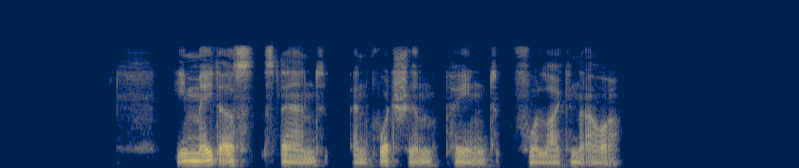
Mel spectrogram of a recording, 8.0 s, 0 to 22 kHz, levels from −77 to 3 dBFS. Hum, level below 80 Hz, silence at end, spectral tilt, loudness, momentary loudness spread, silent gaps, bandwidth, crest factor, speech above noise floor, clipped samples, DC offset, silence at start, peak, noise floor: none; -54 dBFS; 1.8 s; -5 dB/octave; -22 LUFS; 15 LU; none; 7.4 kHz; 22 dB; 64 dB; under 0.1%; under 0.1%; 1.25 s; -4 dBFS; -86 dBFS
